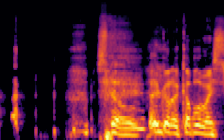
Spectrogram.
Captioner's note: laughter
